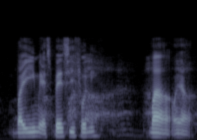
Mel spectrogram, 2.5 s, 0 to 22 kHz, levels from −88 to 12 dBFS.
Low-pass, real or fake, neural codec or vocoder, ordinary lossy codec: 7.2 kHz; fake; vocoder, 44.1 kHz, 128 mel bands every 256 samples, BigVGAN v2; none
